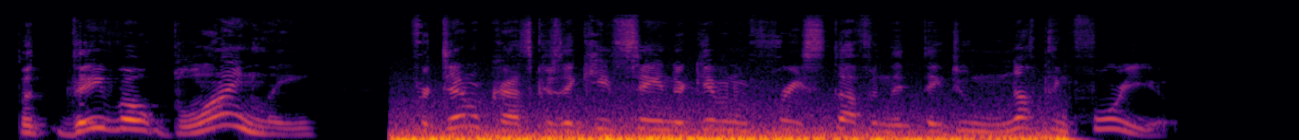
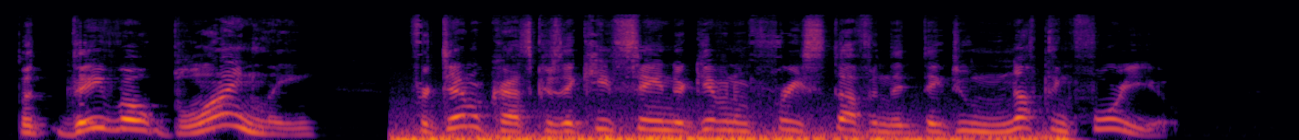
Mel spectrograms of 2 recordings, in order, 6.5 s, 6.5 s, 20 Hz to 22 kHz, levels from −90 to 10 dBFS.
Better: second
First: low rumble; loud; from 2 to 5.5 s; 9 dB below the speech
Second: low rumble; faint; from 2 to 5.5 s; 20 dB below the speech

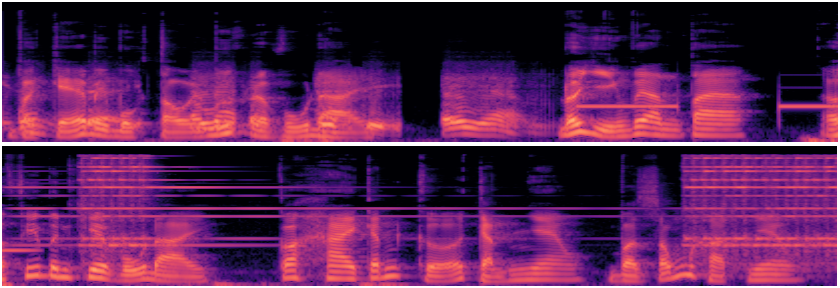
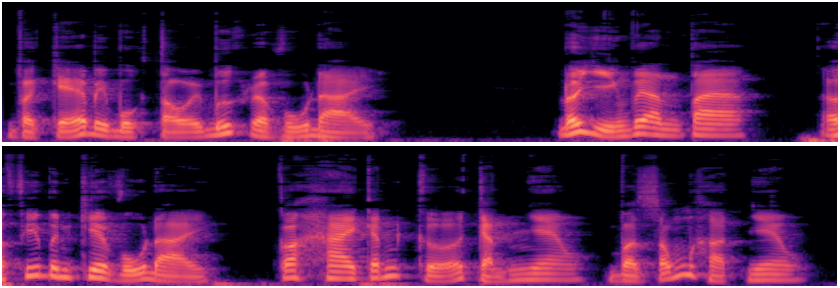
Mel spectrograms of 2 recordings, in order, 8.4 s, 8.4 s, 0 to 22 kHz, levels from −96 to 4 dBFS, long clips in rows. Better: second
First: alarms or sirens; loud; throughout; 1 dB below the speech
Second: none

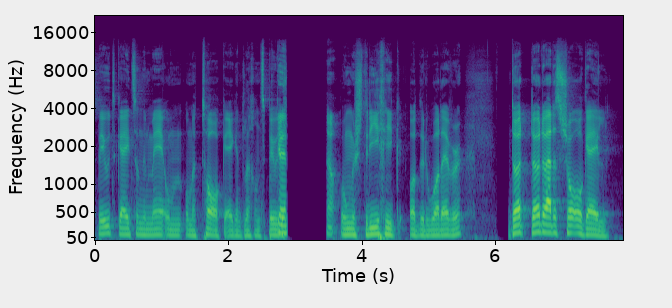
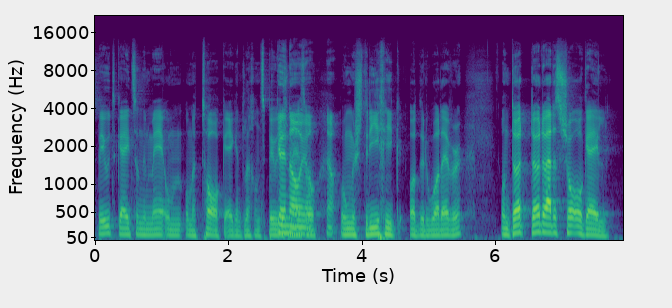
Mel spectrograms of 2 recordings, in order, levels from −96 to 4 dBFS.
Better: second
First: audio cutting out; at 3 s for 0.5 s and at 6 s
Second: none

